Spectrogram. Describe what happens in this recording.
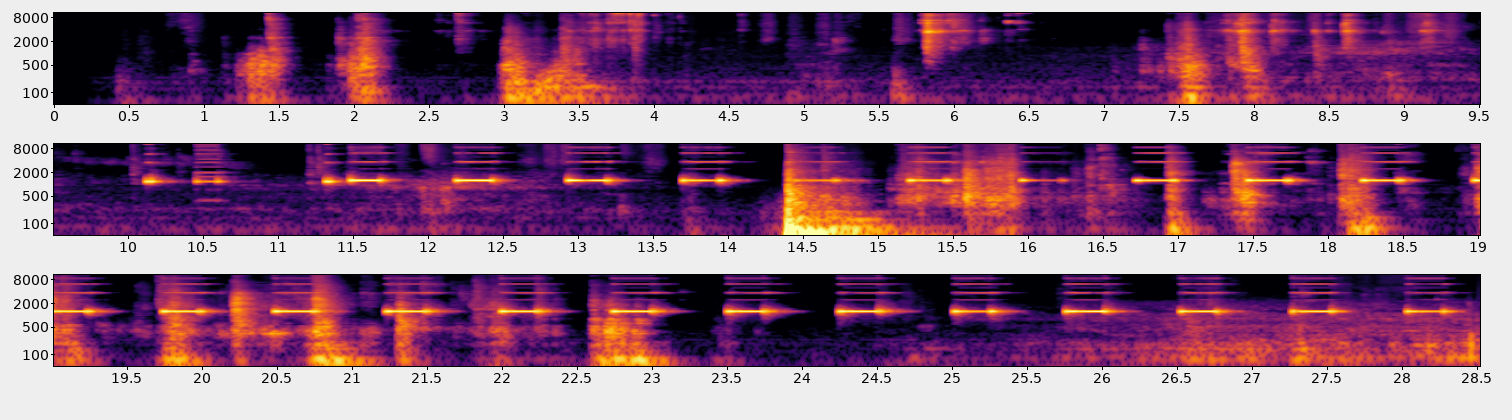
I unlocked the door. I took the keys. I opened the door. I activated the alarm system. I closed the door and looked it.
